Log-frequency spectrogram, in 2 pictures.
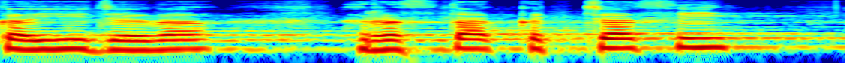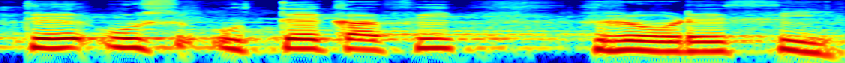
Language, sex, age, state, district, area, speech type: Punjabi, male, 30-45, Punjab, Jalandhar, urban, spontaneous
